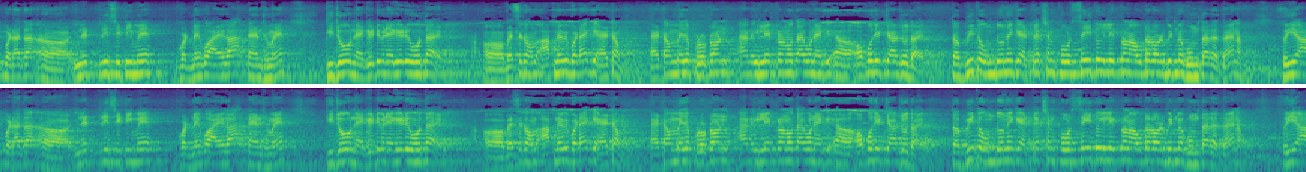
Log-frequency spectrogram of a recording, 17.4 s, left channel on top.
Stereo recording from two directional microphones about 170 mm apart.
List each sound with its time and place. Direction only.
0.0 s a man's voice: 25° left (ahead or behind)
16.0 s a man's voice: 25° left (ahead or behind)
